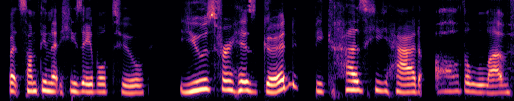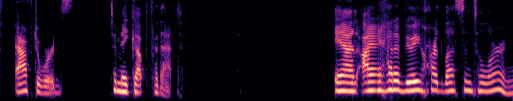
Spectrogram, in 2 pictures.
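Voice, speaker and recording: A woman's voice: medium pitch, a little mellow, no room sound, studio quality. A woman in her thirties from the northern United States, a physician guest telling her story with many fillers over a video call. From northern United States, near the Canadian border. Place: small room at home. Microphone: podcast mic on a video call.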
